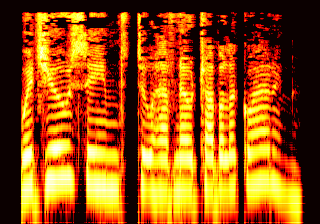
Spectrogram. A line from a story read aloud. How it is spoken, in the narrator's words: Lord Aretas observed coolly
